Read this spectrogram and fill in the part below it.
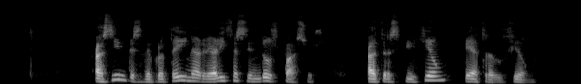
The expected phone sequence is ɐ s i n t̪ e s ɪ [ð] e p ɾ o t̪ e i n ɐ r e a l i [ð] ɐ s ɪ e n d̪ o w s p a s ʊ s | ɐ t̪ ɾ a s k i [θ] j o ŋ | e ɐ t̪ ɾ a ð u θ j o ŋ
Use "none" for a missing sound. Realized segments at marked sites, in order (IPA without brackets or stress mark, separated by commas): ð, θ, θ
